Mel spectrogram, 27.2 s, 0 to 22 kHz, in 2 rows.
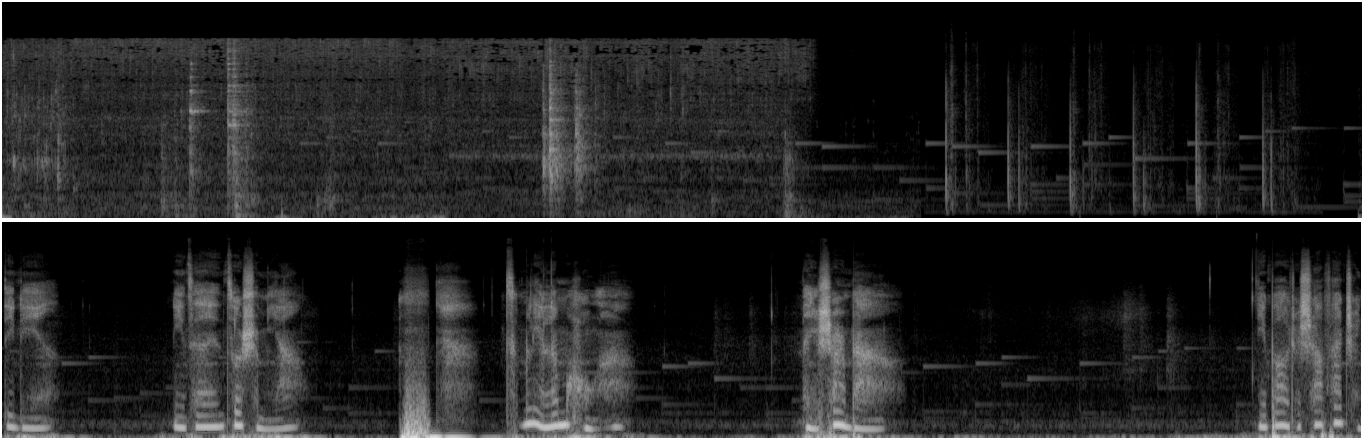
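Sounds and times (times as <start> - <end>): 
steady stream of running tap water: 0.0 - 8.2
dishes clattering while being washed: 1.6 - 2.7, 5.4 - 6.1
plates and bowls clinking: 1.6 - 3.4, 5.4 - 6.2
speech: 13.6 - 14.2, 15.4 - 16.6, 19.3 - 19.9, 21.8 - 22.5, 26.2 - 27.1.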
